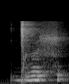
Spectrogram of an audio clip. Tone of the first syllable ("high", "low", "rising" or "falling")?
low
